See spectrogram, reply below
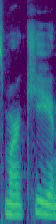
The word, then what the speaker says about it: Marquis: In French it's Marquis, and that's how I always pronounce it, but I think it's technically Marquess in English, but he's going to be joining the House of Lords, and there's possibly people out to murder him.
